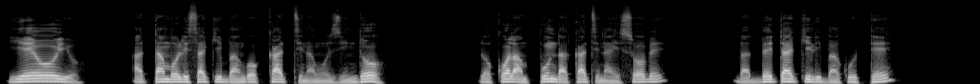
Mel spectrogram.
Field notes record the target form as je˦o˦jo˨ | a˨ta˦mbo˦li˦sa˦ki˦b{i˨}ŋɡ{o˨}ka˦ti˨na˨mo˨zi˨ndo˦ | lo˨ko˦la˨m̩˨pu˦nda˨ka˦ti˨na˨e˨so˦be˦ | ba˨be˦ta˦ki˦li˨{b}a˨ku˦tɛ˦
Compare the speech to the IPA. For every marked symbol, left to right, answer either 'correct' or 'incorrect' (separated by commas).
incorrect, incorrect, correct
